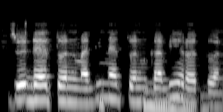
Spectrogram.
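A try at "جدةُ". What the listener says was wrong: Jeddatu sudah ini tidak menerima tanwin.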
